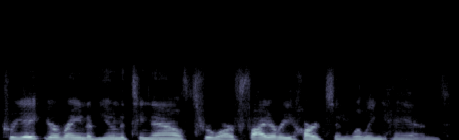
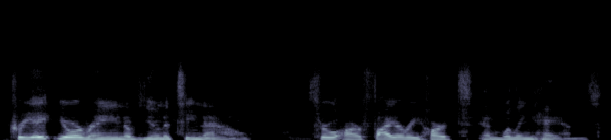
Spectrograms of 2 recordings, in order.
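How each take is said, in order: First: It is read at a normal pace. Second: It is read more slowly.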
